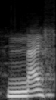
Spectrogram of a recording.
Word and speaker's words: knife: KNOB इसको only knob पढ़ेंगे, कनॉब नहीं पढ़ेंगे, ओनली नॉब, क्योंकि इनमें के साइलेंट है। ऐसे ही KNOW इसको हम नो पढ़ेंगे, नो। KNIFE नाइफ पढ़ेंगे इसको, ठीक है।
